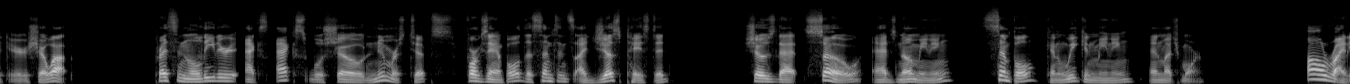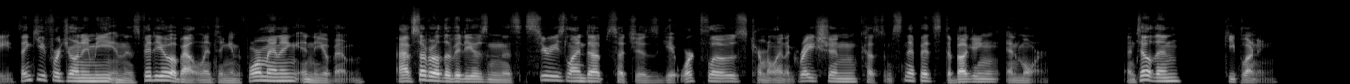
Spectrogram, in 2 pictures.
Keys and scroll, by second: 0.3 Escape, 2.6 space, 2.8 x, 4.4 j, 8.1 j, 8.9 j, 11.3 j.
